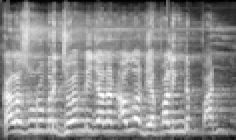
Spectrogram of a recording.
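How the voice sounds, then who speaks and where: A male preacher telling a humorous story to a congregation in an animated way. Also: very high-pitched, fast. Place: gathering with a live audience. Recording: faint audience laughter.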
